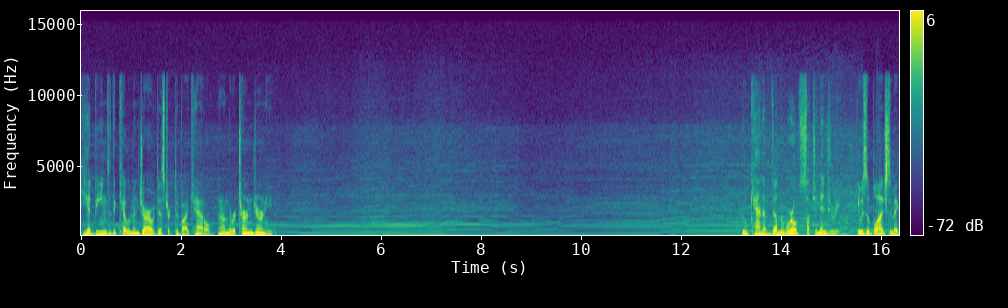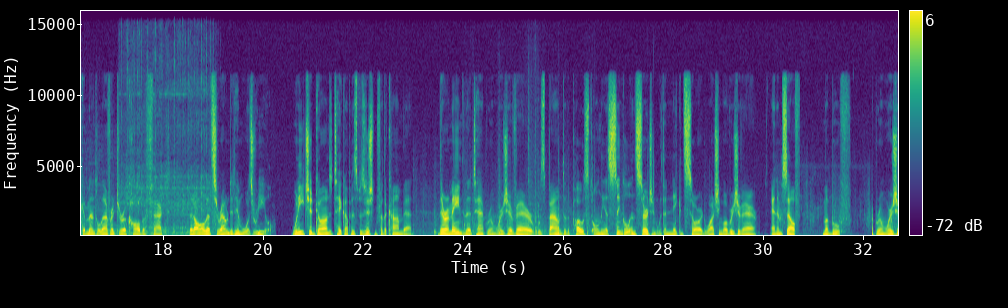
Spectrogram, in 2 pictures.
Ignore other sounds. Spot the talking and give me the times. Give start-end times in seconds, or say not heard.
0.0-3.9, 13.2-32.6.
